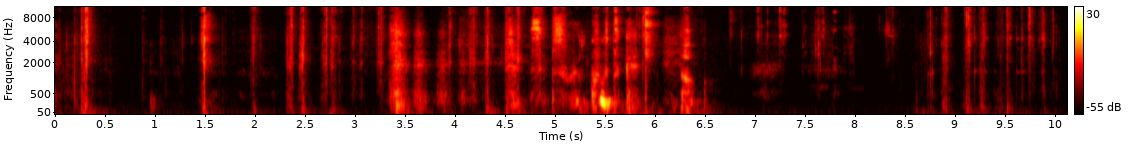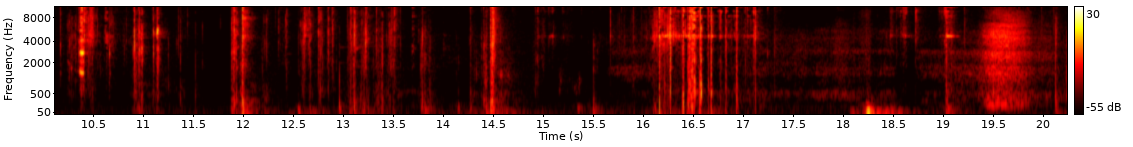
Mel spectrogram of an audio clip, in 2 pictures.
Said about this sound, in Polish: I jeszcze z takich e, ciekawych rzeczy, które wydają dźwięk, mamy kłódkę na siłownię.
